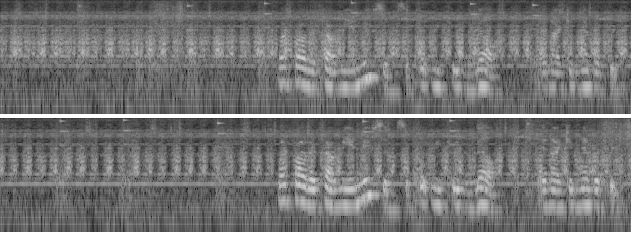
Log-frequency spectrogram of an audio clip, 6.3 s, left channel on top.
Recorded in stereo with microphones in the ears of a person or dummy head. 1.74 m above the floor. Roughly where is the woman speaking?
Right.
